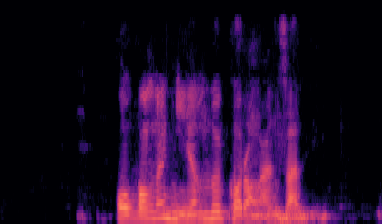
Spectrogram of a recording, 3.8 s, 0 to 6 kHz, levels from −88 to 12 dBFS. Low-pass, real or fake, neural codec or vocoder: 5.4 kHz; fake; codec, 16 kHz in and 24 kHz out, 1.1 kbps, FireRedTTS-2 codec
